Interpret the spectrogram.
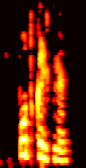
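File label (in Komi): "путкыльтны", Komi, female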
